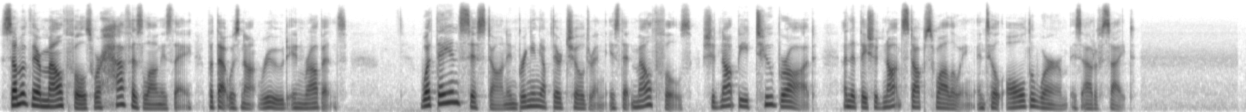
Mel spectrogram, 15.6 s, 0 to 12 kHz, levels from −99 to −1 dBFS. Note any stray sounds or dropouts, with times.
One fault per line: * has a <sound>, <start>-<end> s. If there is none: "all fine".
all fine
